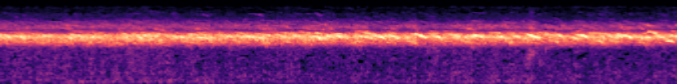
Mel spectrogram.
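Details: One-day-old chickens on a poultry farm, many chicks peeping at once in a dense, steady, high-pitched chorus that blurs into a continuous shrill wash.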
